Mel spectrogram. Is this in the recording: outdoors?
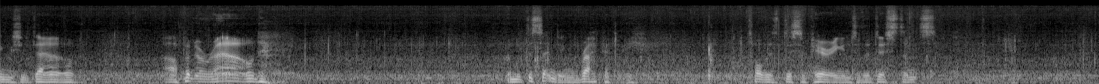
yes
